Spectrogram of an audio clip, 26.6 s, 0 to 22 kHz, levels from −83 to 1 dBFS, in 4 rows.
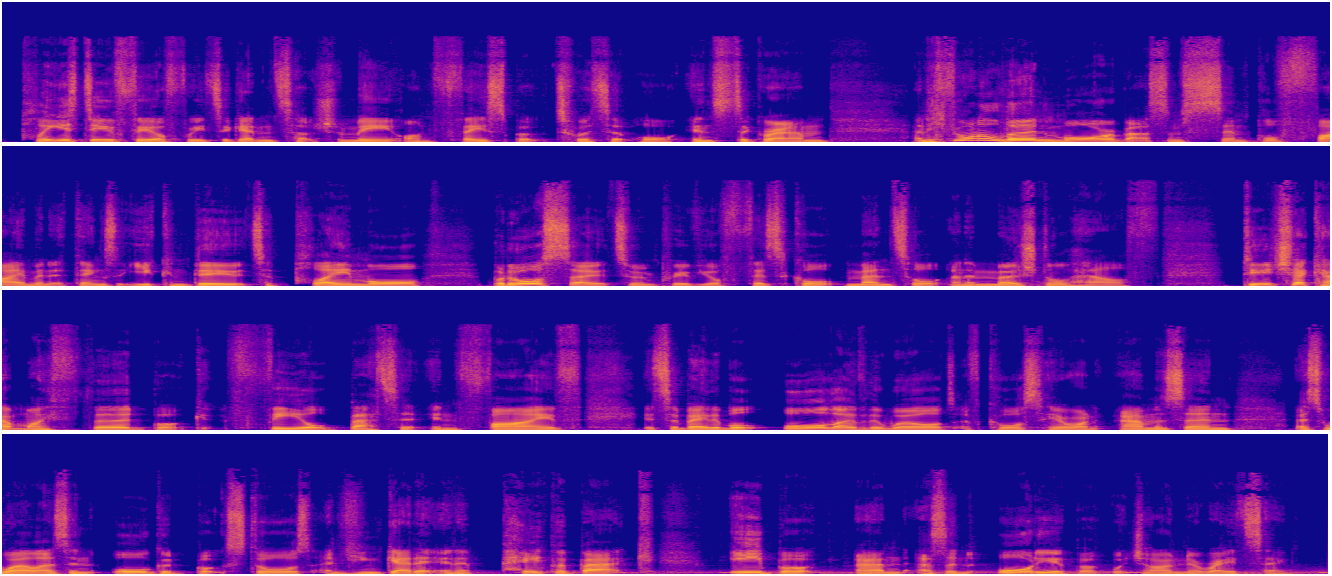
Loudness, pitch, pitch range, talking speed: -20 LUFS, 130 Hz, 120-150 Hz, 200 wpm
